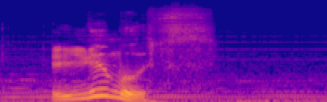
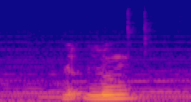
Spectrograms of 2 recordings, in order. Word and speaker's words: Lumos: Sa formule est Lumos. Tout le monde répète avec moi, s'il vous plaît. Lumos. Lumos. Lumous.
